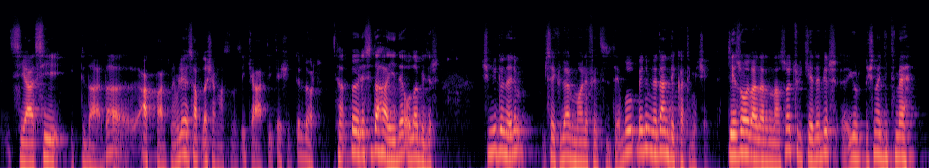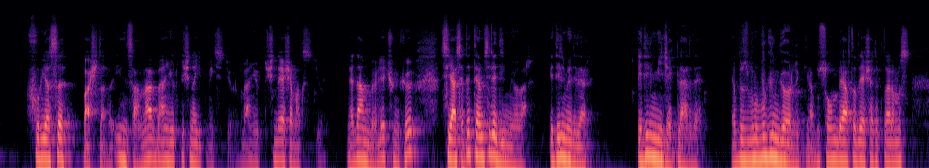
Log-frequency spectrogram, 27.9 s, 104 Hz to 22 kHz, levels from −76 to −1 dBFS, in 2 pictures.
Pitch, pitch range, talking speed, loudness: 125 Hz, 110-145 Hz, 140 wpm, -27 LUFS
